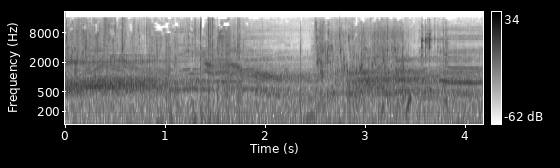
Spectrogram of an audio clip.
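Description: A body thumps to the floor.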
